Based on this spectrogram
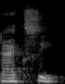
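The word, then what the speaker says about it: taksi: ടാക്സിയുടെ spelling എന്താ കാണുക ടി എ കെ എസ് ഐ എന്നാണ് ടാക്സി സ്പെല്ലിംഗ് കാണുക ഉച്ചാരണം ടാക്സി എന്നാണ് അപ്പൊ നിങ്ങൾ ഈ എസ്സെൻസിന്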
